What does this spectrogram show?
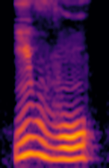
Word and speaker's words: его: 이보, v로 발음을 해주시면 돼요.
